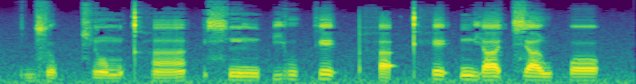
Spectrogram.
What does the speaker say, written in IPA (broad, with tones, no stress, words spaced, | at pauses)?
d͡zo˨p̚t͡ɕɔ̃˨˩mkʰã˨˦ | ɕĩ˧ŋpju˥˧ ke˦ʔpʰa˨ʔkʰe˦ʔ ŋja˧t͡ɕa˧w pɔ˧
